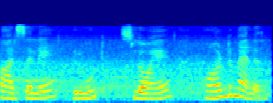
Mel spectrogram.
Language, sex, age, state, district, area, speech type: Goan Konkani, female, 30-45, Goa, Pernem, rural, spontaneous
